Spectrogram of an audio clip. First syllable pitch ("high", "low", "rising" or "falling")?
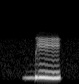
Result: high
